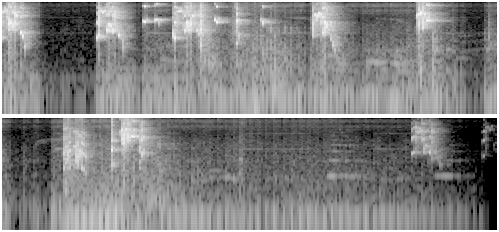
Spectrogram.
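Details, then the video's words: Dusky lory, a bird of Papua in eastern Indonesia, giving harsh, loud squawking calls in short bursts with gaps between them, a final squawk near the end, and low background hum. "BURUNG DUSKY INI BURUNG LOVE BIRD NYA PAPUA"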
